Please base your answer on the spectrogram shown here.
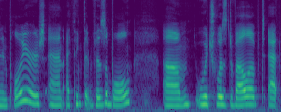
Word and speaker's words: V15ABLE: was really meaningful so it's spelled v15 a b l e and uh I always say that's not a typo that is a 15 in the middle of the name and that's because we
